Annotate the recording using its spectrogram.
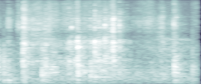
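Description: Light, irregular clicks and scrapes of a burnishing tool pressed and drawn along the score lines of folded card stock.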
